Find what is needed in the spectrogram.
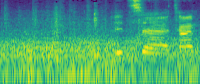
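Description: Steady low rumble of an old Soviet passenger train running, heard inside its compartment. About a second and a half in, a man's voice starts over it.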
